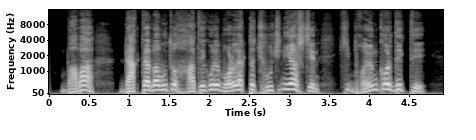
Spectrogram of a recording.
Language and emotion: Bengali, fearful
